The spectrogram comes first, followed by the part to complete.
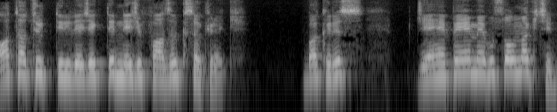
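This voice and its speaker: On a very clean recording with a silent background, a man speaks at a fairly slow pace with a high pitch and ordinary pitch variation. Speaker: YouTube history commentator. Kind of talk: monologue debunking video. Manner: harsh-toned.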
